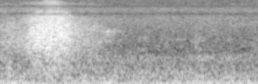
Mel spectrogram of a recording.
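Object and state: Nothing is struck.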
